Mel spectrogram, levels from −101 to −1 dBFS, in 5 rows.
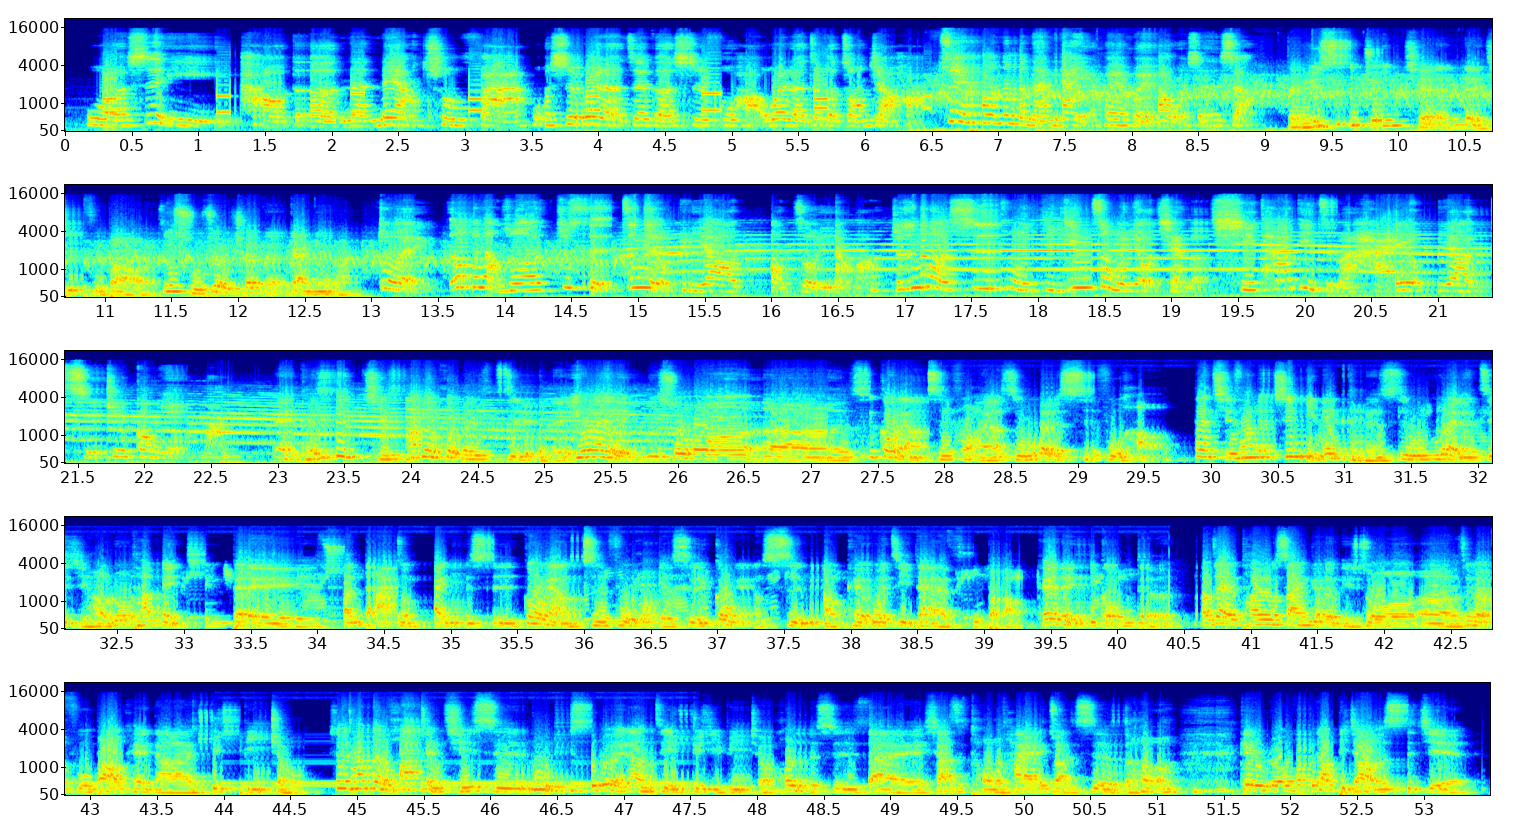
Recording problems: off-mic speech; far
distortion; slight; 13% of the sound clipped
room echo; very slight; dies away in 0.2 s
alarms or sirens; loud; throughout; 6 dB below the speech
choppy; very; 12% of the speech affected

